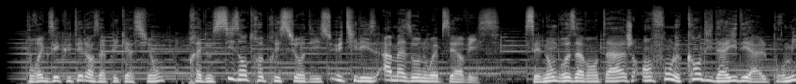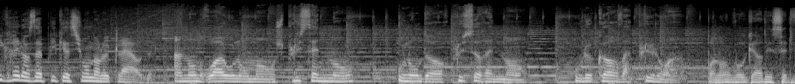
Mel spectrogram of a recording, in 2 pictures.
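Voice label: French, corporate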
